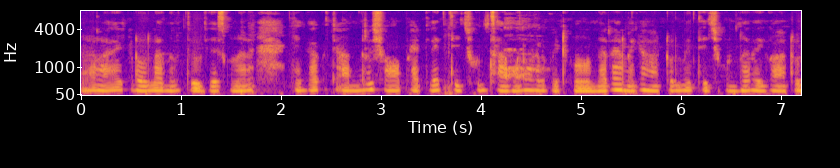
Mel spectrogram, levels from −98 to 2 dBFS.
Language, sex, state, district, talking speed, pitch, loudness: Telugu, female, Andhra Pradesh, Chittoor, 140 wpm, 170 Hz, -20 LUFS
